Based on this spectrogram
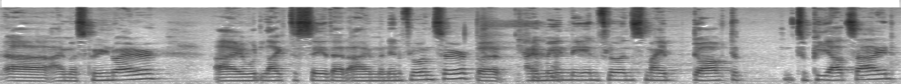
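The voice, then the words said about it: Indonesian accent. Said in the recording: “Indonesia, as you can tell from my accent.”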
